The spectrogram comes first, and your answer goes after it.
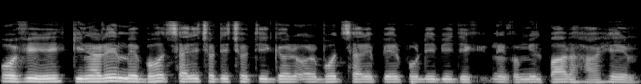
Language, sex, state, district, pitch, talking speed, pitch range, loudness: Hindi, male, Arunachal Pradesh, Lower Dibang Valley, 125 Hz, 205 wpm, 120-135 Hz, -16 LUFS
